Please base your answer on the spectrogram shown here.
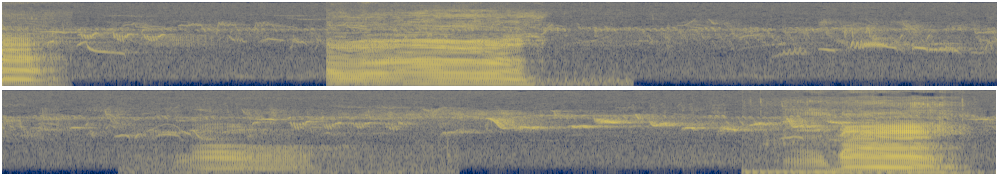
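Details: Afternoon walk home from the fields to the pen by dozens of cows; three loud moos spread over ten seconds, the last swelling strongest, amid steady bird calls and light outdoor noise.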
